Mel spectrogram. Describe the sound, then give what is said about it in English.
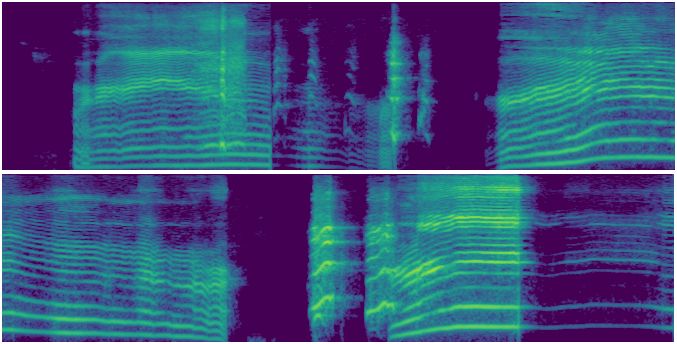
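A woman playing a sound-imitation game vocally imitates a yowling cat in heat, with long, wavering, strained wails rising and falling over several seconds, broken by short gasps. The imitation is loud, with no other talk. “Make the noise of a cat in heat.”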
